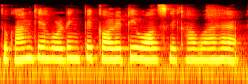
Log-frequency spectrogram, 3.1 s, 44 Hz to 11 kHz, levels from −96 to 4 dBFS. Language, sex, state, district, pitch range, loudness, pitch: Hindi, female, Jharkhand, Ranchi, 225-240 Hz, -14 LUFS, 230 Hz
